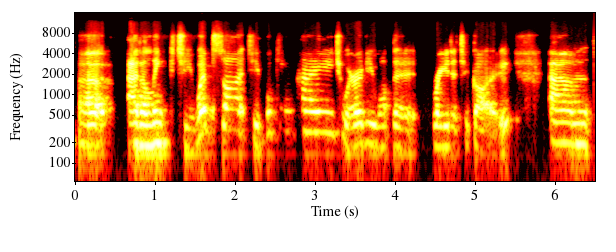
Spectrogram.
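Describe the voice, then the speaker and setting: An Australian woman presenting a conversational software training demonstration, explaining tips step by step and stressing the key points. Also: medium pitch. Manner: explanatory, emphasising tips, checking in with "right?". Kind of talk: instructional screen-share presentation, conversational. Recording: dull, boxy, echoey room sound.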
